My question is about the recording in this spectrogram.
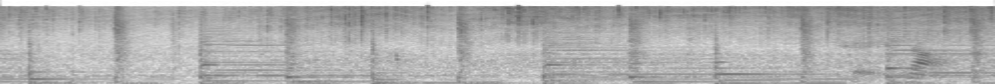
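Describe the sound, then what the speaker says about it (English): Baby carrots sauté in a pan for a one-pan scallop and tomato millet dish, giving a steady, close hiss of sizzling oil under rhythmic background music for the whole stretch. "I'm just gonna add the baby carrots and I'm gonna saute them"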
